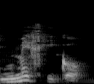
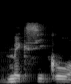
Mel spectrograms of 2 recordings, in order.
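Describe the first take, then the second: First: It is pronounced the Spanish way. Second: It is pronounced the French way. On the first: "se dit México en espagnol" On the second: "en français"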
